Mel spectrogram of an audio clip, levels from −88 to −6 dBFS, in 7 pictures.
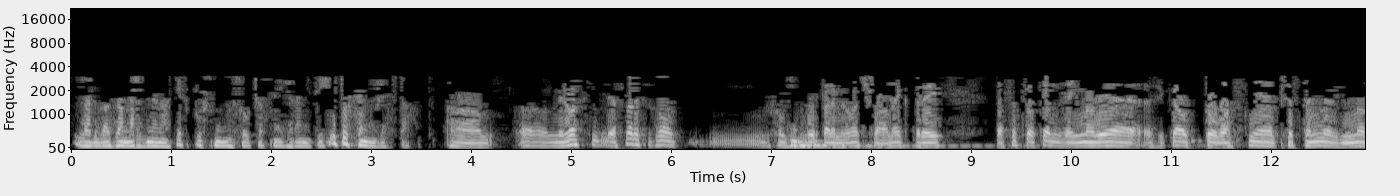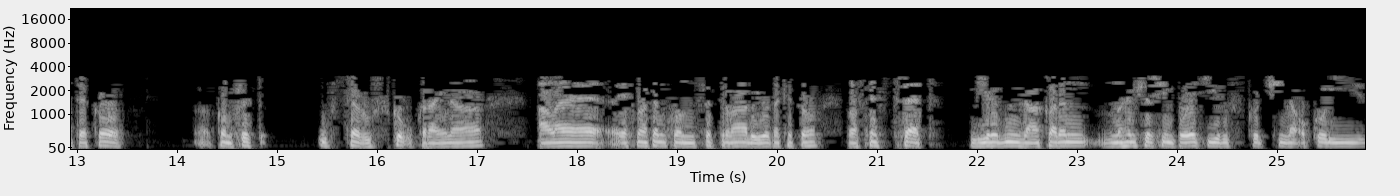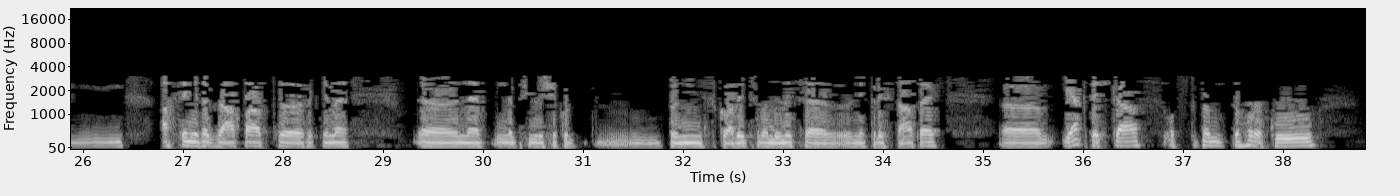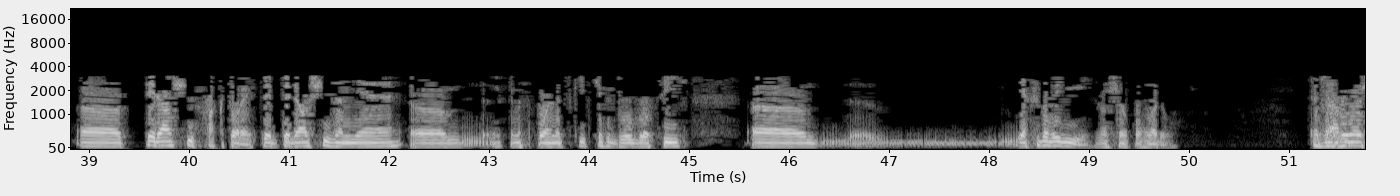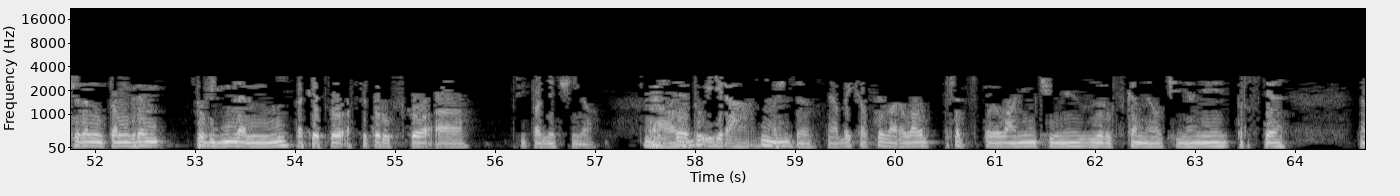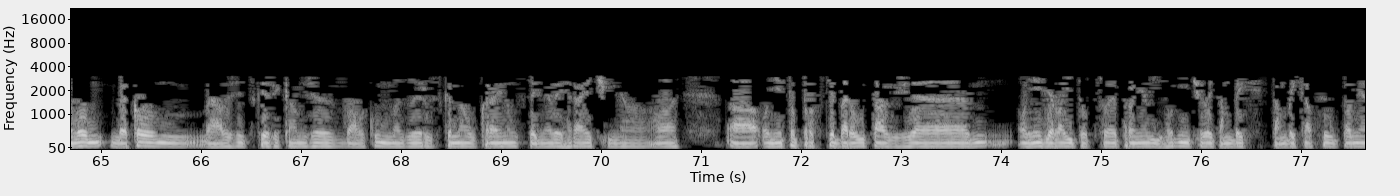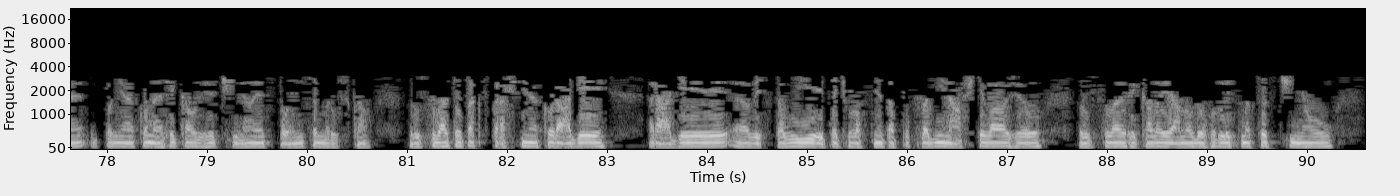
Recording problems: garbled, watery; badly; nothing above 3 kHz
distortion; slight; 10 dB below the speech

